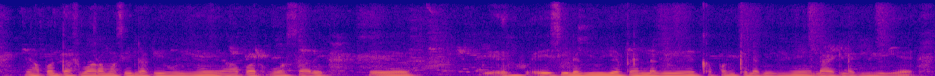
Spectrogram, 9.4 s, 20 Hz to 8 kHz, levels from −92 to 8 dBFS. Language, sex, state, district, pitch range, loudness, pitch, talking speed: Hindi, male, Maharashtra, Sindhudurg, 110-120 Hz, -38 LUFS, 115 Hz, 190 wpm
